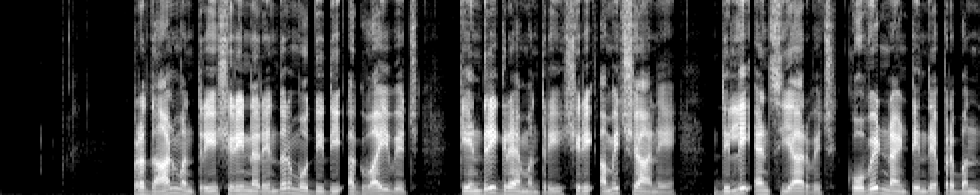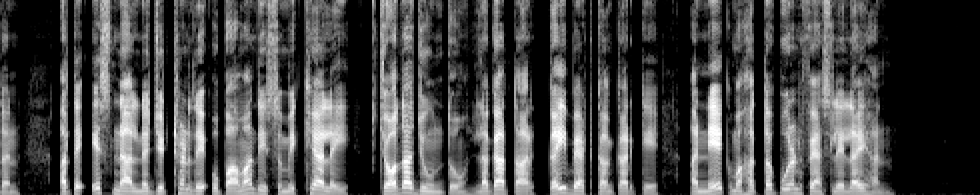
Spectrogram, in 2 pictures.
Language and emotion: Punjabi, neutral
